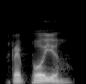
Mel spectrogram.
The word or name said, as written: Repollo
